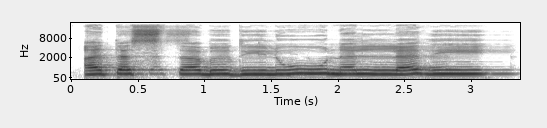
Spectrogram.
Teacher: لام واو پیش لو، واو مدہ ہے، 1 سے 2 الف کے برابر پڑھیے۔ دال زیر یا دی یا مدہ ہے، دال کو نرمی کے ساتھ پڑھیں، سیٹی کی آواز کے ساتھ نہیں پڑھنا، سافٹلی پڑھنا ہے۔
